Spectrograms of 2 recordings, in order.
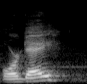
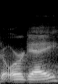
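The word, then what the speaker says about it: orge (ὀργή): Anger, that word that you see there is pronounced orge. That's a four-letter Greek word, orge.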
